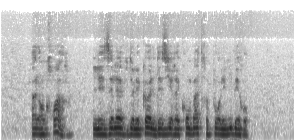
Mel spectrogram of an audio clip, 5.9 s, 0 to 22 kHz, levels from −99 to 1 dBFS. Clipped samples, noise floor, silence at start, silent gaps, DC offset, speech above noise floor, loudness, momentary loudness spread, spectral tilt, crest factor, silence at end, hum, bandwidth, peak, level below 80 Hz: under 0.1%; -57 dBFS; 0.65 s; none; under 0.1%; 37 dB; -21 LUFS; 12 LU; -7 dB/octave; 14 dB; 0.95 s; none; 15.5 kHz; -8 dBFS; -54 dBFS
